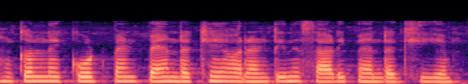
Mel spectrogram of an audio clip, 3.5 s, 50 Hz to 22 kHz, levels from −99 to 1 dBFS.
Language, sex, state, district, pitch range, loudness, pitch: Hindi, female, Gujarat, Valsad, 190-205 Hz, -17 LUFS, 200 Hz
